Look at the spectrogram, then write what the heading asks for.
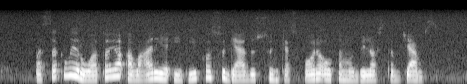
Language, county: Lithuanian, Utena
